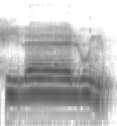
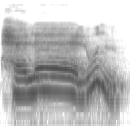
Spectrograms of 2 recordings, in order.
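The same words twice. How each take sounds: First: Hilalun slow with a soft breathy H; correct soft H. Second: Halalun louder and slow, the vowel changed to a; wrong pronunciation. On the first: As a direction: model the right soft H in Hilalun. (Hilalun avec le H doux correct) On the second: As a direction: show the mistake Halalun. (mauvaise prononciation Halalun, plus fort) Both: Shown as a demonstration. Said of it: "si tu le prononces mal".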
